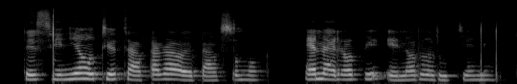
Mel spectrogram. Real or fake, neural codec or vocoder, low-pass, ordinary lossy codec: fake; codec, 32 kHz, 1.9 kbps, SNAC; 14.4 kHz; Opus, 64 kbps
